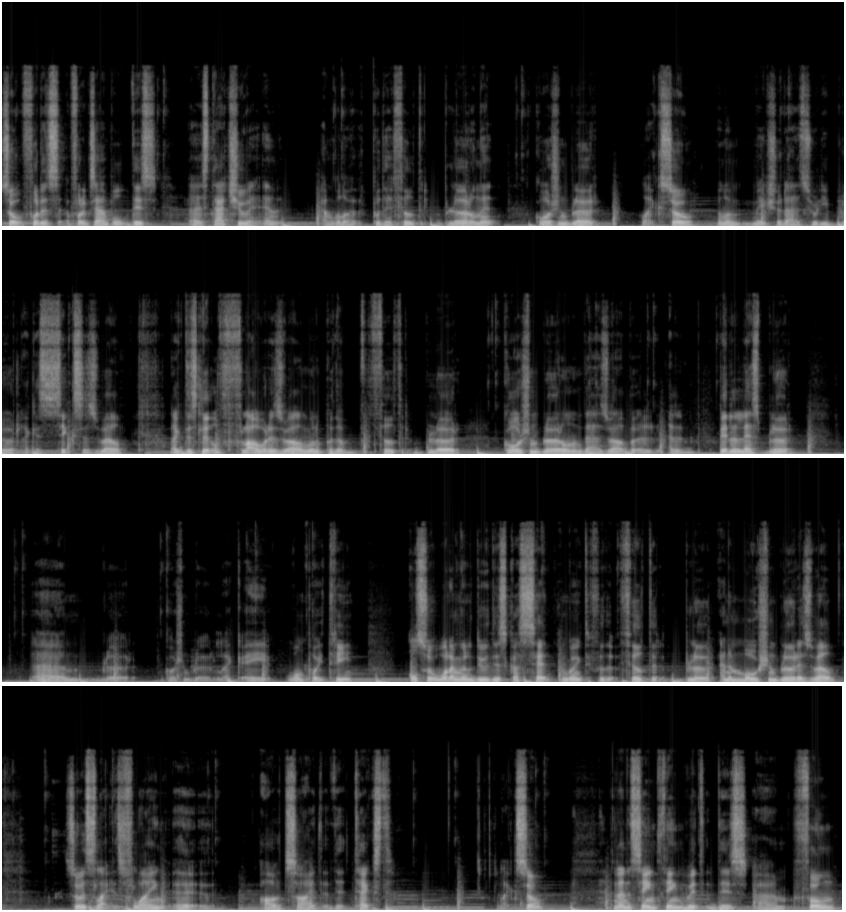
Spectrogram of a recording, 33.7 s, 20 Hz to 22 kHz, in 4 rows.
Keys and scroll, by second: 20.5 ctrl+t, 20.5 Return.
